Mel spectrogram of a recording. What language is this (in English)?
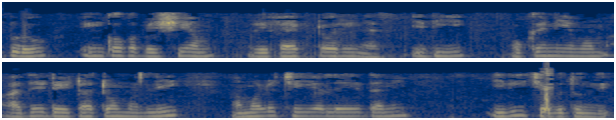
Telugu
